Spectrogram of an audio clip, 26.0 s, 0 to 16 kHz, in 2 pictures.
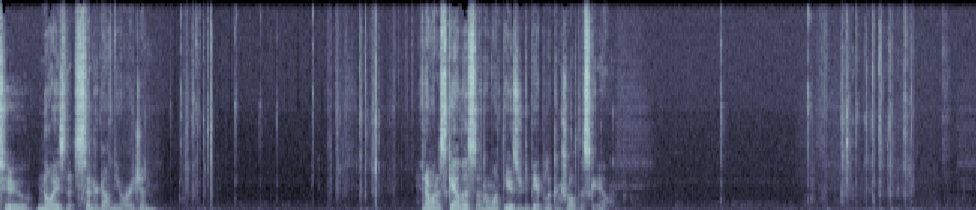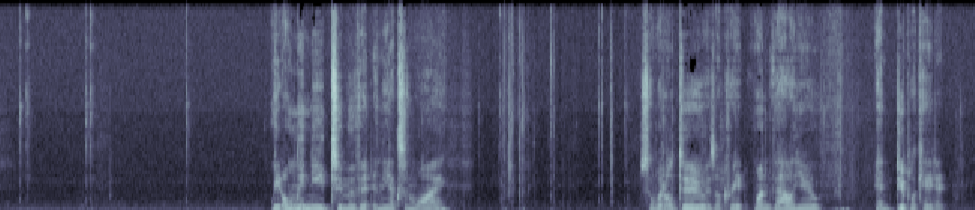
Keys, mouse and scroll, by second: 2.2-3.1 drag, 3.4 click, 3.6-5.0 drag, 9.6 click, 10.0-13.3 drag, 14.1-16.5 drag, 16.5-16.9 scroll down 2, 16.9-17.3 scroll up 3, 19.4-21.0 drag, 21.3 click, 21.8 scroll down 3, 22.3-24.2 scroll up 4, 24.2-24.6 scroll up 1.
